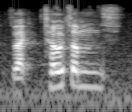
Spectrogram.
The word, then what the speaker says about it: factotum: As he says this, the factotum's... Oh, I've been pronouncing that wrong the whole time. It's factotum.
